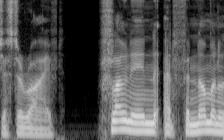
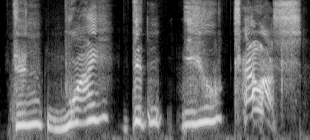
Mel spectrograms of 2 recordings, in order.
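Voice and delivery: much higher, very slow outburst; exasperated Zaphod, pitched way up; exasperated shout; 3 dB louder, much slower than usual. Acted. Zaphod scolding Marvin, high exasperated outburst.

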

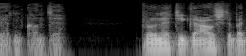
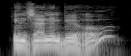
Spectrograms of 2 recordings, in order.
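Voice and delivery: higher, louder shocked question; appalled; 7 semitones higher, 5 dB louder than usual. A narrator's reading. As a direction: ask it aghast. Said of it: "fragte Brunetti entsetzt".

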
